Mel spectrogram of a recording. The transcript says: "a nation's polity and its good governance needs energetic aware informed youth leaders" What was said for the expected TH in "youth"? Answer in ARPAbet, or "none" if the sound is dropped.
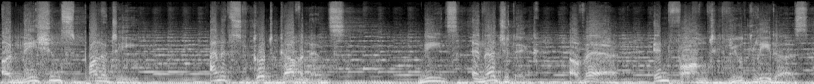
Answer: T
